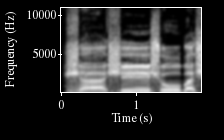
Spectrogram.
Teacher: Huruf shin di sini sifatnya yang pertama adalah hamas. Kita tahu hamas adalah ada hembusan nafas ketika melafadzkan huruf shin, yaitu suaranya nafasnya berdesis.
